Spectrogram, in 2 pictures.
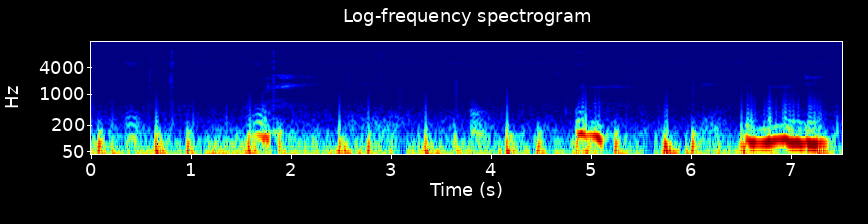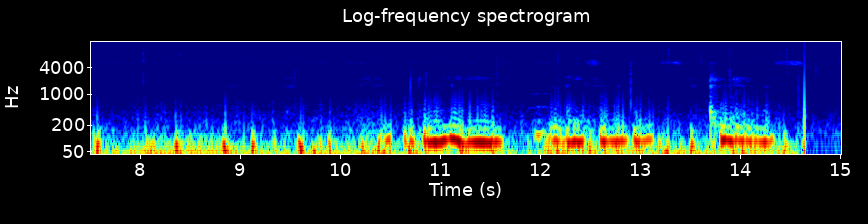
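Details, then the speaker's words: Normal heartbeat recorded during an ASMR session by a microphone held against the speaker's own chest: deep, muffled thumping through the chest wall, with a low voice rumble at times. "I wanna do some heartbeats for a little bit. I think it would be nice. You guys can hear the heartbeat."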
